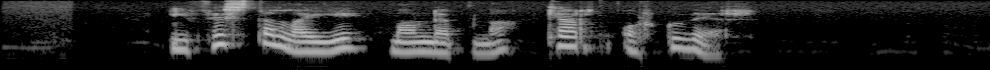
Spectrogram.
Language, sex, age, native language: Icelandic, female, 30-39, Icelandic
